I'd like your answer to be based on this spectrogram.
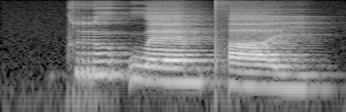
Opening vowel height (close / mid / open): close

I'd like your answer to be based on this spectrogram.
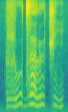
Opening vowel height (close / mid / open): close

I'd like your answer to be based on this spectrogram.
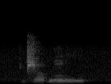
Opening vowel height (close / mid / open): mid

